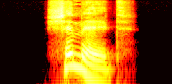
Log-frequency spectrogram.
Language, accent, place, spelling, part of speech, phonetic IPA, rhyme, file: German, Germany, Berlin, schimmelt, verb, [ˈʃɪml̩t], -ɪml̩t, De-schimmelt.ogg
- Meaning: inflection of schimmeln: 1. third-person singular present 2. second-person plural present 3. plural imperative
